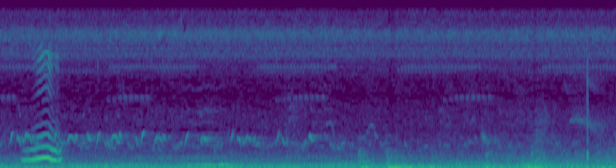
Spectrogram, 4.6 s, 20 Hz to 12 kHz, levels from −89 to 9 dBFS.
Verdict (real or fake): real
